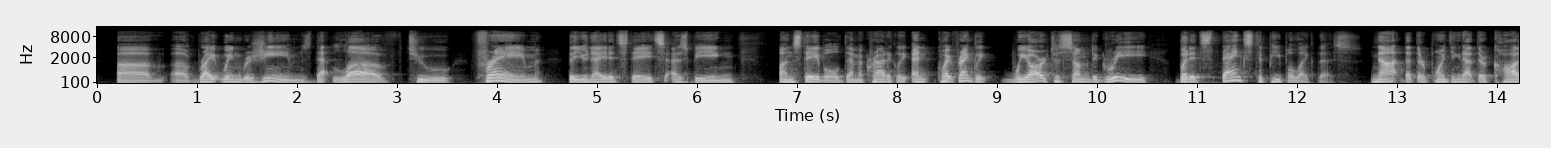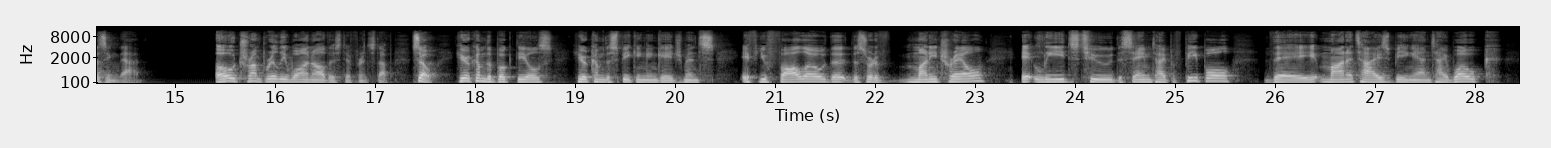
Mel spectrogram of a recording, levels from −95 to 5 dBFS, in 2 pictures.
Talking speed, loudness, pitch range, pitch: 170 wpm, -24 LUFS, 120-150 Hz, 135 Hz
